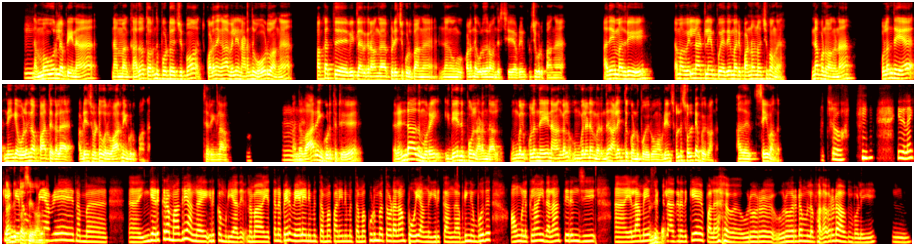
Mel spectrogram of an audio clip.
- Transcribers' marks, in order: in English: "வார்னிங்"; in English: "வார்னிங்"; chuckle; laughing while speaking: "இதெல்லாம் கேக்கயில"; laughing while speaking: "பல"; laughing while speaking: "பல வருடம்"
- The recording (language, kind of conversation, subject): Tamil, podcast, சிறு நகரத்திலிருந்து பெரிய நகரத்தில் வேலைக்குச் செல்லும்போது என்னென்ன எதிர்பார்ப்புகள் இருக்கும்?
